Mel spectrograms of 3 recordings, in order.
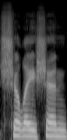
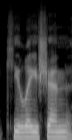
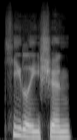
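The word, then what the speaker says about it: chelation: have any questions K I was saying it chilation but I was pronouncing it wrong it's actually kation so that's the metal cleanse that I was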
